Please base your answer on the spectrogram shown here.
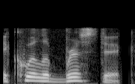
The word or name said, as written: equilibristic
